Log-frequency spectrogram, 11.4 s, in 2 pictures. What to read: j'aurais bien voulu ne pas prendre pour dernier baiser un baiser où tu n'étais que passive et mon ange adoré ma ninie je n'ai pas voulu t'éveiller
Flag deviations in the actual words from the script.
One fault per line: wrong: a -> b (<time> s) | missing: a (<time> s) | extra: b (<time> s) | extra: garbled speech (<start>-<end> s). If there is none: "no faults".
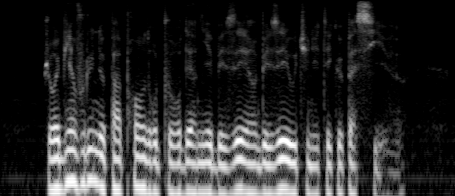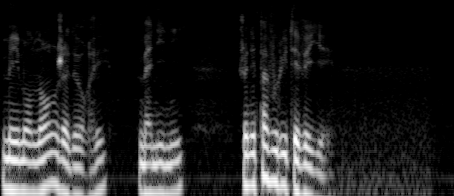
wrong: et -> mais (5.7 s)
